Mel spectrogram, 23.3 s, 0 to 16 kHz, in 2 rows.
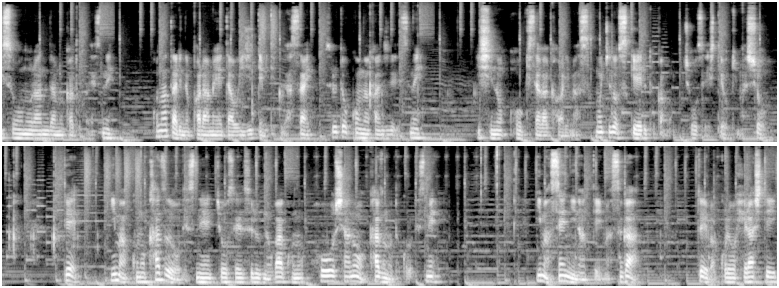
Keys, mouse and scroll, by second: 3.4 scroll down 2, 3.8 middle click, 6.6 scroll down 2, 9.1 scroll down 3, 11.7-12.1 scroll up 4, 12.6-13.1 scroll up 6, 19.1 super+s, 21.6-22.2 middle drag, 22.2-23.2 drag.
